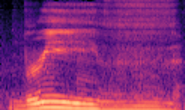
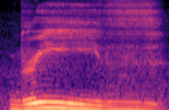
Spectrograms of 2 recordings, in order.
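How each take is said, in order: Both takes have the same delivery.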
